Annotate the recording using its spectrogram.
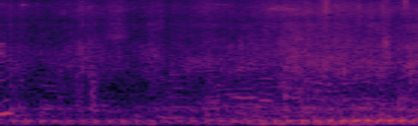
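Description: A motor engine idling with a steady low hum.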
